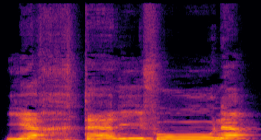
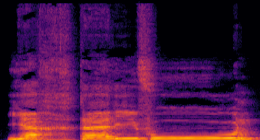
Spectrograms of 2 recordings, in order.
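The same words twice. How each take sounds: First: Yakhtalifuna slowly, long "foo", final -na sounded; full connected ending. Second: Yakhtalifoun very slowly, "foun" held four beats; four-beat pausal hold. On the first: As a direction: chant Yakhtalifuna through to its last -na. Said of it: "À l'arrêt devient". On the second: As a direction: drop the -na and stretch the end of yakhtalifoun. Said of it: "je fais quatre temps". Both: Shown as a demonstration.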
